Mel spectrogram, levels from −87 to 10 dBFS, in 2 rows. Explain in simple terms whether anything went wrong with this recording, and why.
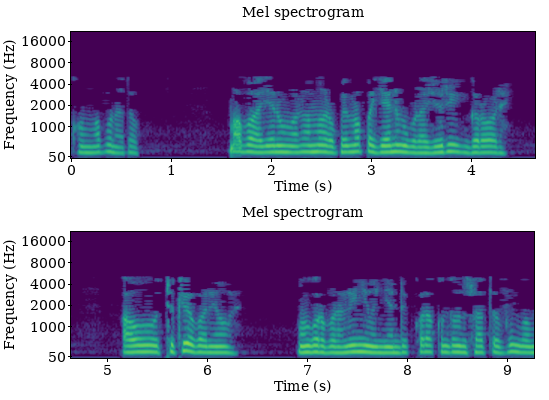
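Throughout the speech, the sound is dull and watery, with nothing above about 5 kHz, so s sounds lose their crispness and swirl. That points to MP3 compression, likely squeezed hard to save space. It differs from simple muffling because the remaining sound also wobbles and chirps.

From 5.70 to 5.72 s, a brief hiss comes just before a sharp sound, and the sound's start seems smeared. This is pre-echo: the compressor spreads its noise across a short stretch, so it leaks in ahead of the attack instead of trailing after it like an echo.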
